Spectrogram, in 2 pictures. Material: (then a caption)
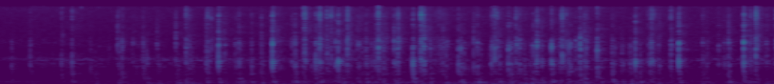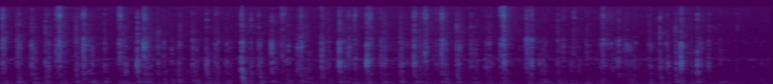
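Silicone. Fast fingertip typing, with red-painted nails, on a slim backlit aluminum keyboard whose keys are covered by a red silicone skin. The result is a dense, steady stream of soft, dull key taps that stop quickly. A faint low hum runs underneath.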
